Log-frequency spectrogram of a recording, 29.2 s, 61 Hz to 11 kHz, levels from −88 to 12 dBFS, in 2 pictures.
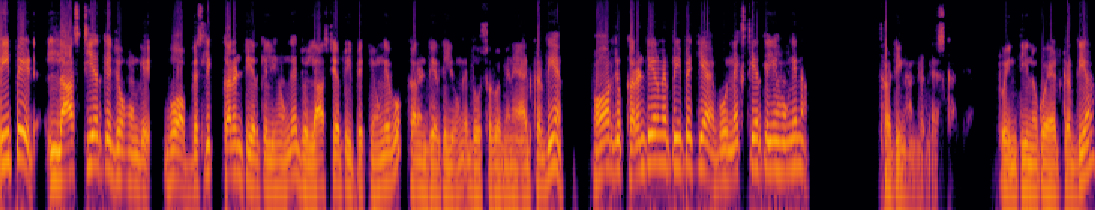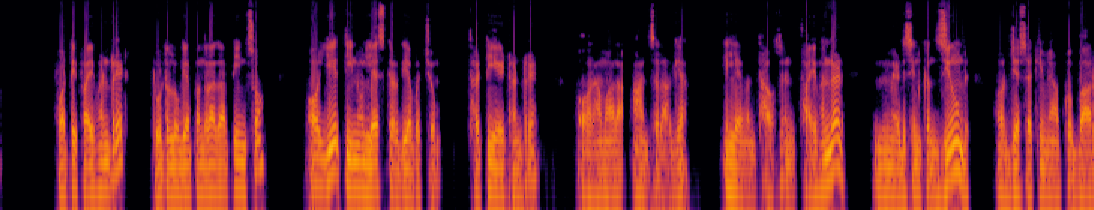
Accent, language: native, Hindi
